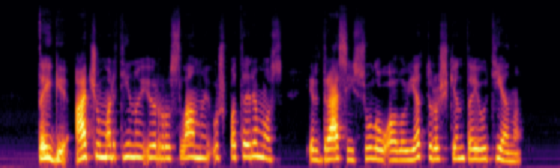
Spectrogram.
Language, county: Lithuanian, Vilnius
